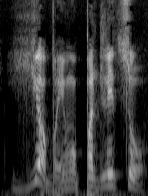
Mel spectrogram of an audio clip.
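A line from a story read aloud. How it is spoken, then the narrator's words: Overwhelmed barking. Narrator (Russian): рявкнул от избытка чувств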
